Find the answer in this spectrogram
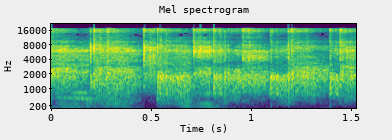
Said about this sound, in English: Y'all come on, clap our hands for the Lord.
